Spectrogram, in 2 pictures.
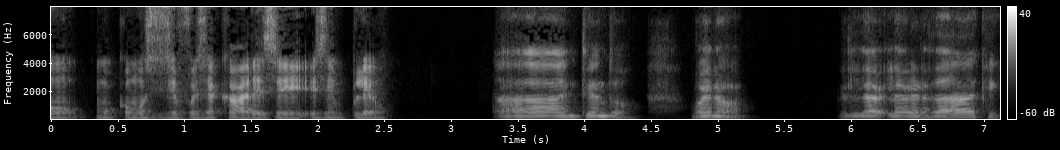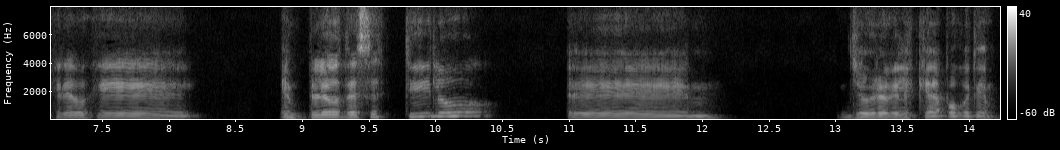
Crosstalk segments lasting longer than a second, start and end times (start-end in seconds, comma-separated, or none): none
